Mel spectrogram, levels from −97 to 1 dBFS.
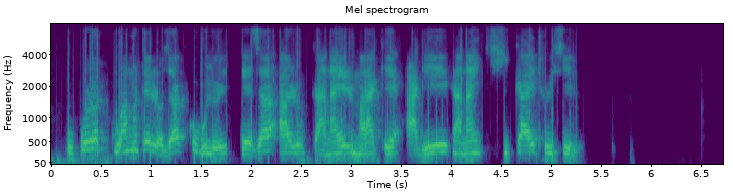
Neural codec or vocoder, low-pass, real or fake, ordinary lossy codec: none; 7.2 kHz; real; Opus, 16 kbps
